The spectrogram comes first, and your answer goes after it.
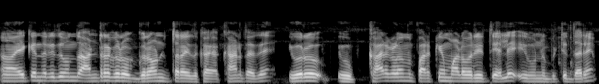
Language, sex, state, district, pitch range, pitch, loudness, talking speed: Kannada, male, Karnataka, Koppal, 145-170 Hz, 150 Hz, -16 LUFS, 170 wpm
